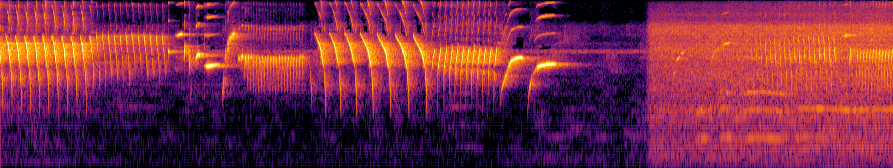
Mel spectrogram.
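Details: Spanish Timbrado canary song for training young canaries: rapid high trills and sweeping whistled notes for about five seconds, then a pause followed by a faint, noisy stretch.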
